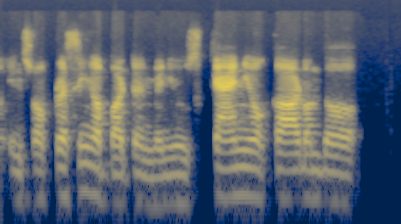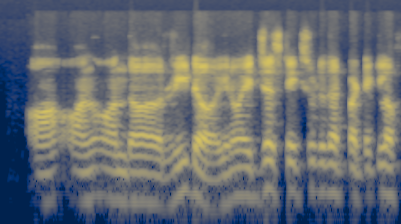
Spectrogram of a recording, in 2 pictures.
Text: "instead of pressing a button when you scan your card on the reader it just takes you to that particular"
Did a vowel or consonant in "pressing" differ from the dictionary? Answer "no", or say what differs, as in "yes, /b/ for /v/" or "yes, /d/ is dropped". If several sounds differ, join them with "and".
no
